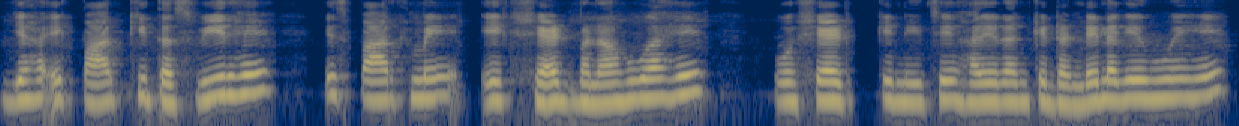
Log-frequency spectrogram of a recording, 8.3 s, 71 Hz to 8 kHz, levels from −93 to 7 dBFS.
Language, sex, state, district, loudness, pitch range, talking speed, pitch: Hindi, female, Chhattisgarh, Sukma, -27 LUFS, 180-210 Hz, 180 wpm, 195 Hz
